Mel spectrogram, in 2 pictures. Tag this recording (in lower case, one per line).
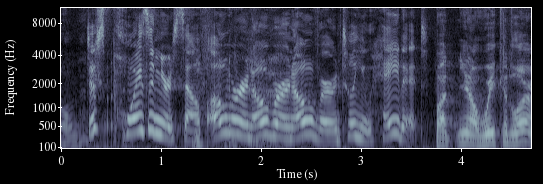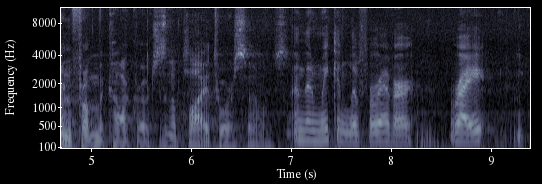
inside a small room
speech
